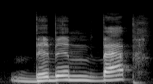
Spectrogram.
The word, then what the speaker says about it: bibimbap: Bibimbap. Nice. It's Bibimbap. Bibimbap. Bibimbap. What is it? In Korean, this dish of mixed rice and vegetables is pronounced more like bibimbap.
